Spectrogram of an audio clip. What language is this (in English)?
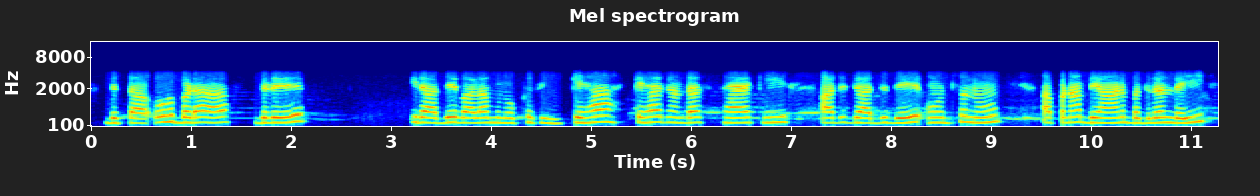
Punjabi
